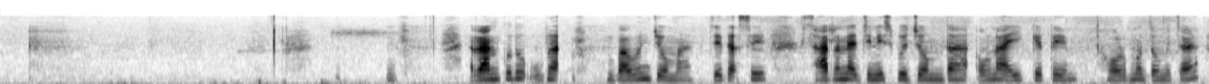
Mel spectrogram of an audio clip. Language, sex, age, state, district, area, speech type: Santali, female, 18-30, West Bengal, Purulia, rural, spontaneous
